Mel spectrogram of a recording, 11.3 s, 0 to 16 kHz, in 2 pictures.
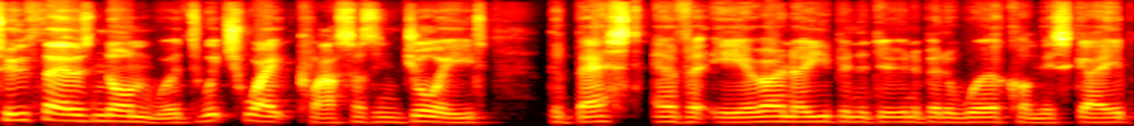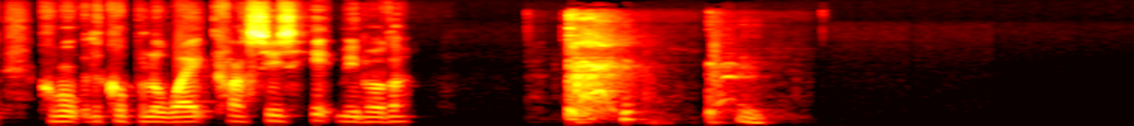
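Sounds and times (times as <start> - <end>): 
speech: 0.0 - 7.9, 8.5 - 9.6
harsh coughs during a coughing attack: 8.6 - 9.7
rough throat-clearing rasp: 8.6 - 9.7.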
